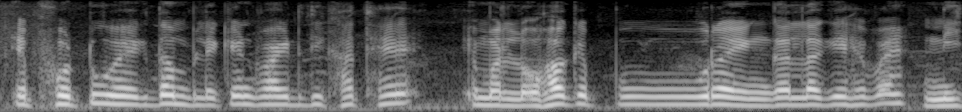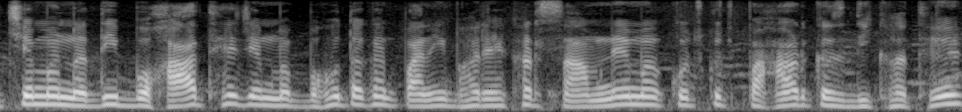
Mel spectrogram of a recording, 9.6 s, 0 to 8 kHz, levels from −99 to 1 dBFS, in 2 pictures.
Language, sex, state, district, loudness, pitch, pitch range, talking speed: Chhattisgarhi, male, Chhattisgarh, Bilaspur, -23 LUFS, 210 Hz, 180-215 Hz, 225 wpm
